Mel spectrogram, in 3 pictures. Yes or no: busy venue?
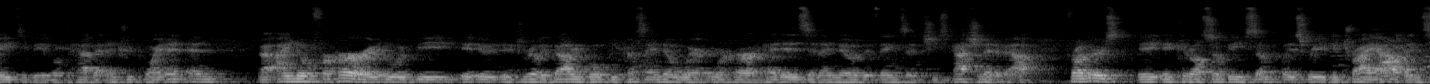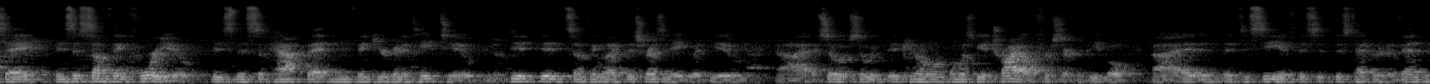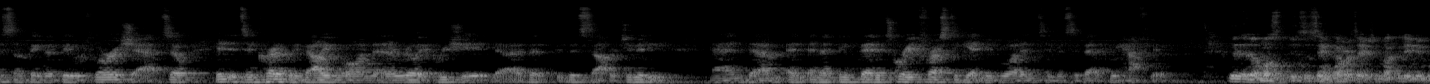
yes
